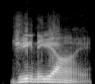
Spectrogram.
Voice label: "genii", American

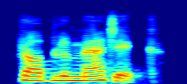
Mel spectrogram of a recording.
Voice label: "problematic", Indian; Dictionary

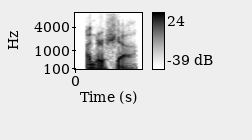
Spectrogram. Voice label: "inertia", American

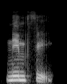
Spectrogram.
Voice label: "nymphae", Indian

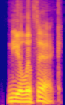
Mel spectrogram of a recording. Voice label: "neolithic", American

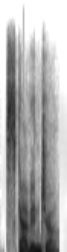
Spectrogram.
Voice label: "scavenger", Indian

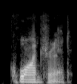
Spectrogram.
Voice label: "quadrate", American

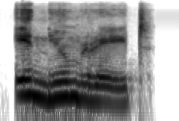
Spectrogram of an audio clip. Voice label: "enumerate", Indian

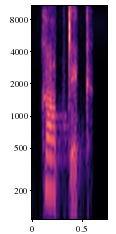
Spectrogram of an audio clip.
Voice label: "Coptic", Indian

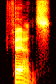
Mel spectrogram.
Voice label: "fence", American

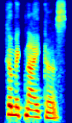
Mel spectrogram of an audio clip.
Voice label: "camiknickers", Indian

